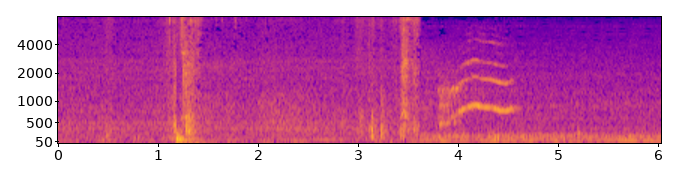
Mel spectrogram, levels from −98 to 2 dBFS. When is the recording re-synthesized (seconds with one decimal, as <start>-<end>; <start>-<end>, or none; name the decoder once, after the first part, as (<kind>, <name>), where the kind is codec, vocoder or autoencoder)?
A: 0.8-1.7 (vocoder, BigVGAN v2); 2.8-3.5; 4.0-4.7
